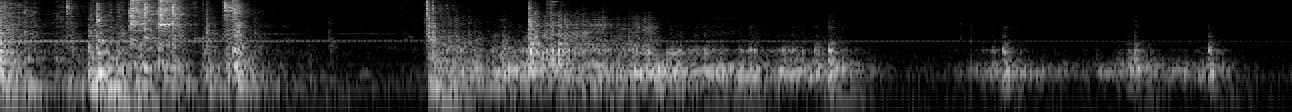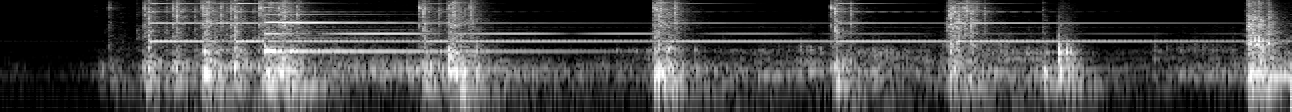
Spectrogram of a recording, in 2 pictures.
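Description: Gottlieb Airport electromechanical pinball machine in play: relays and stepper units clicking and clattering as one ball ends and the next is served. From about seven seconds in, a fast run of clacks with scoring chimes ringing.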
